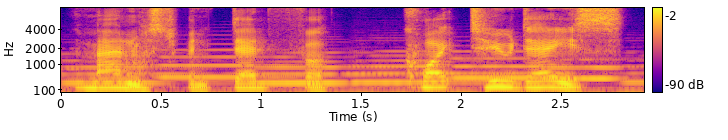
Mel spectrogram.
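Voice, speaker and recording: An actor playing a formal narrator who gives a grim, measured report in a radio drama. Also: male voice, medium pitch, close to an everyday voice. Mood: grave, ominous. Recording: loud brass music under the voice.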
